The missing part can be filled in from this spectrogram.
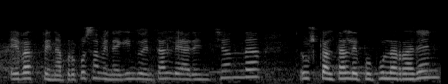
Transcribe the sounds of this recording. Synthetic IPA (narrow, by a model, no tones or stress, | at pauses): e̞β̞aspe̞napɾo̞po̞same̞naeɣ̞ind̪ue̞nt̪ald̪e̞aɾe̞nt͡ʃand̪a | e̞wskalt̪ald̪e̞po̞pularaɾe̞n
